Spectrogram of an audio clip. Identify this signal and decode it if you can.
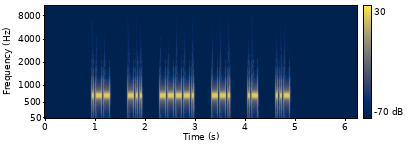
Morse code, heard as a keyed tone, about 30 wpm, spaced as for 17 wpm, 700 Hz. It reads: WD9GAU
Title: USA Call Signs - 6 Characters - 3x Character Spacing - 30wpm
